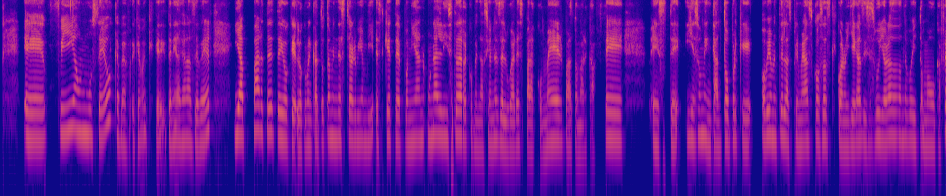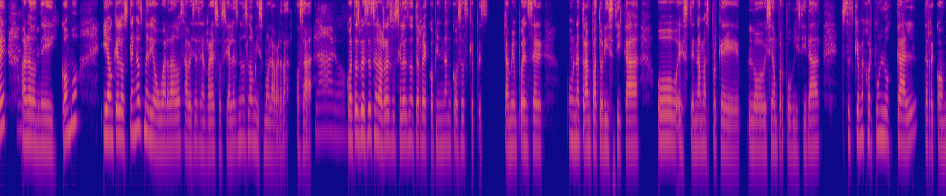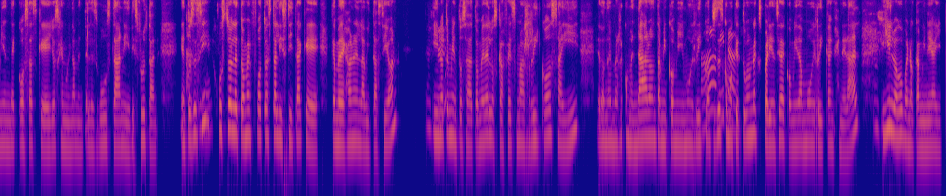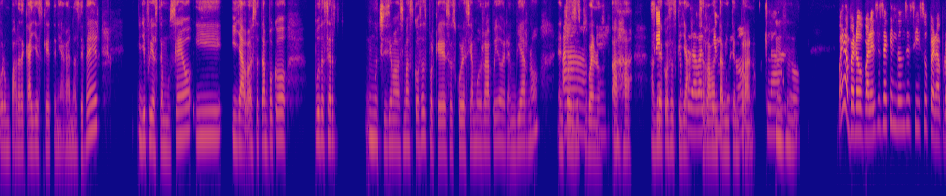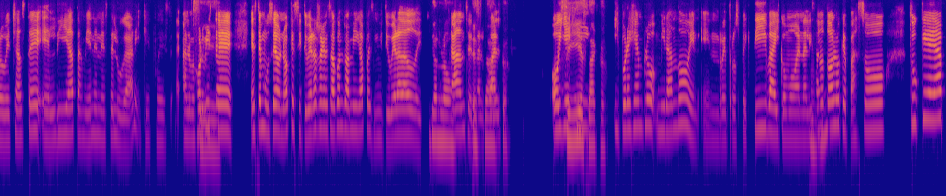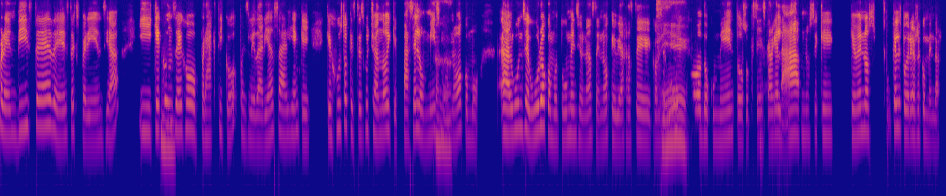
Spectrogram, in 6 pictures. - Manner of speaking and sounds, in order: other background noise
- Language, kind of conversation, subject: Spanish, podcast, ¿Cómo reaccionaste ante una cancelación inesperada de tu vuelo?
